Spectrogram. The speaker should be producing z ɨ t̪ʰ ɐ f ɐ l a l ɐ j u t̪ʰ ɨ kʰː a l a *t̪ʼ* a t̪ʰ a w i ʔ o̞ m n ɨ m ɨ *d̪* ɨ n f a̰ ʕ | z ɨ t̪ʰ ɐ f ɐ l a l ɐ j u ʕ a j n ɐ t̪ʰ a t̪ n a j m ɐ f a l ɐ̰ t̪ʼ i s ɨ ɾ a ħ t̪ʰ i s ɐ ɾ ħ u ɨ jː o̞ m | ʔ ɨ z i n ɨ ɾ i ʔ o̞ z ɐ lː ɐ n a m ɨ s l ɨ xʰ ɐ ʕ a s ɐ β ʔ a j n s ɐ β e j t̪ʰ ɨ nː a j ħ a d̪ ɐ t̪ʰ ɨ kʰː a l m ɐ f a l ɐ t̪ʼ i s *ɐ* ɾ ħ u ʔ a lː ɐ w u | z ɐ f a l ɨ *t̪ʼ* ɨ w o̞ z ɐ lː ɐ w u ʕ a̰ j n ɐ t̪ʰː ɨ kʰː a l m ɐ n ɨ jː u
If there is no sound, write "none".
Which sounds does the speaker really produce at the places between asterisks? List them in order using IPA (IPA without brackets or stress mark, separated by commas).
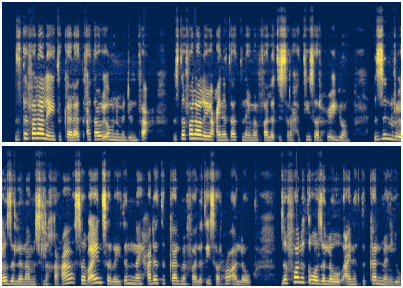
t̪, d̪, ɐ, t̪ʼ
